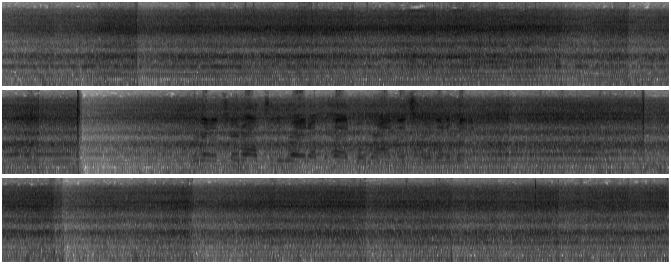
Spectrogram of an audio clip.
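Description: A dirt bike engine drones and revs close by.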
